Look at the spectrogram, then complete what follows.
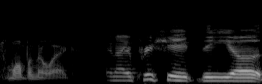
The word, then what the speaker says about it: Wampanoag: right yes and uh my preferred pronunciation is wampanoag and i appreciate the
